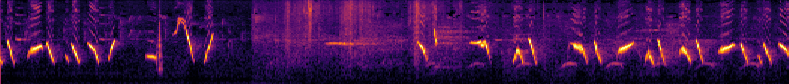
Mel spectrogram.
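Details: Mimicry by a lyrebird: rapid strings of short, downward-slurred whistles, briefly broken by a steady held tone and a noisy rustle, then returning to quick, jumbled whistled notes.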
